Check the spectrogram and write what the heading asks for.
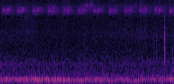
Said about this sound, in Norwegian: Det er så skönt å vandre på natten når det bare er helt stille. det enda ljudet man hører, det er syrsorna og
